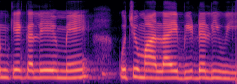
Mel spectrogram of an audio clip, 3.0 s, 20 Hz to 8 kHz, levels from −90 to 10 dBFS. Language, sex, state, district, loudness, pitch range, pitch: Hindi, female, Uttar Pradesh, Shamli, -17 LUFS, 245-265 Hz, 255 Hz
